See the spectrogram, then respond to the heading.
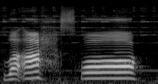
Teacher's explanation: صاد کے اوپر کھڑی زبر ہے، اسے ایک الف کے برابر کھینچیں گے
